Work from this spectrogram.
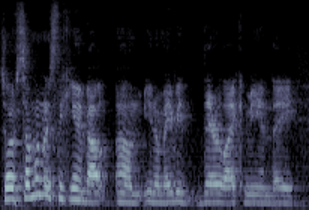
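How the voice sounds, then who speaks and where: Background noise is noticeable as a man talks at a fairly quick pace. Room echo can be heard. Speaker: YouTube channel host. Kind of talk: casual interview. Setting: video call.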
